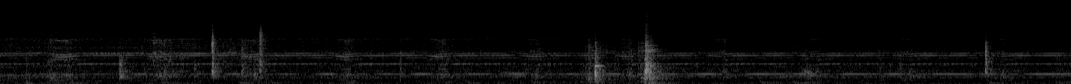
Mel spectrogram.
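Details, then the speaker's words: Skywalker V1 coffee roaster with HiBean, first roast, beans dropped at about 205°: faint steady motor hum with irregular scrapes and ticks as drum turns; likely a loose drum, needing the three rear bolts tightened. "about to readjust the drum. When you hear that kind of scraping noise, you more than likely have a loose drum."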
